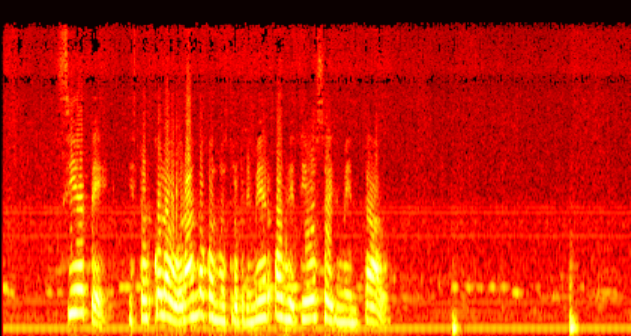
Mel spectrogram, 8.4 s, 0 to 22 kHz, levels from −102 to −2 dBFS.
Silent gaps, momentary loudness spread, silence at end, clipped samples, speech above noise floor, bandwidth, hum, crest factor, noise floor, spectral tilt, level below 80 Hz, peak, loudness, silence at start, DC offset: none; 14 LU; 0.75 s; under 0.1%; 29 dB; 16 kHz; none; 12 dB; -39 dBFS; -8.5 dB/octave; -46 dBFS; -2 dBFS; -12 LUFS; 0.05 s; under 0.1%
